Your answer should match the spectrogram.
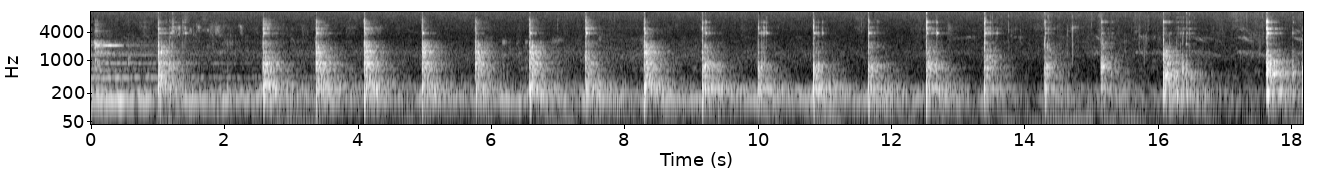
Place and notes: ivon oates - Portland Stone: sound installation Fishermans Row Portland Dorset UK
Sound installation commissioned work for b-side Weymouth and Portland Dorset UK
